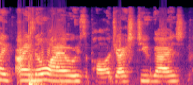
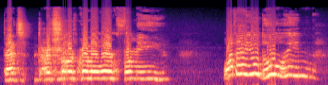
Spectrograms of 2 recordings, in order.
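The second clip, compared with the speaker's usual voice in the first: exasperated; 6 semitones higher, 4 dB louder than usual. Retold or imitated. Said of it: "And Matthew's like".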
